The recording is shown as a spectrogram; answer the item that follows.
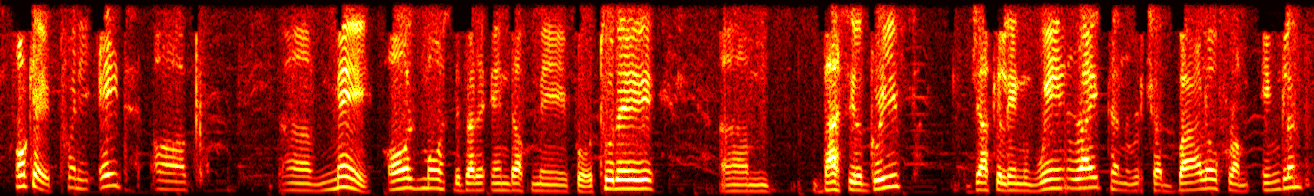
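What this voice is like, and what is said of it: Slightly hoarse voice. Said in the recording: “I'm a little bit hoarse, but I think you can hear me.”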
